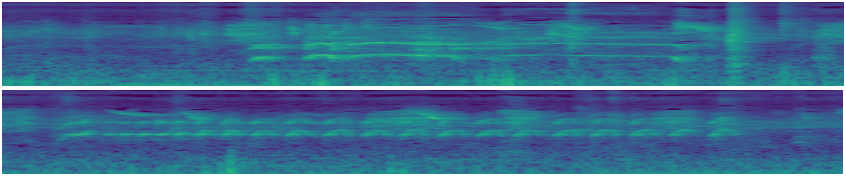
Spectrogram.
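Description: A rooster crowing once, one long call of about two seconds. Then a rapid run of short repeated notes, about seven a second, for about three seconds, with small birds chirping faintly.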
